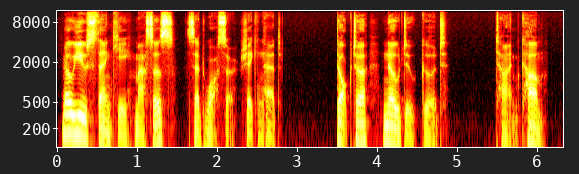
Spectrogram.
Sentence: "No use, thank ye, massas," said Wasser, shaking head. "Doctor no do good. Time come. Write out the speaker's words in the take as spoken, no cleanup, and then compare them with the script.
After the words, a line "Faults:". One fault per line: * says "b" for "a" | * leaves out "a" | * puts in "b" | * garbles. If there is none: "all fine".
"No use, thank ye, massas," said Wasser, shaking head. "Doctor no do good. Time come.
Faults:
all fine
